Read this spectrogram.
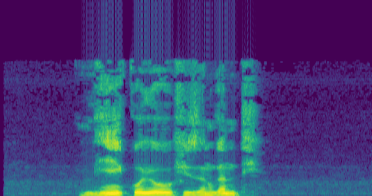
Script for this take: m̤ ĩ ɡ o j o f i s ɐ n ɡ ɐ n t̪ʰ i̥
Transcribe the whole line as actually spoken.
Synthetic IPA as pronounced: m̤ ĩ k o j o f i z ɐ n ɡ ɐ n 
